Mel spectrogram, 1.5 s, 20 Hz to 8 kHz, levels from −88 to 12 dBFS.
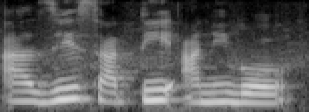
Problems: constant background noise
